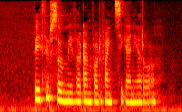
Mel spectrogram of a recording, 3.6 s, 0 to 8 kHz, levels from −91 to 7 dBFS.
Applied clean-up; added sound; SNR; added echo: none; none; none; none.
